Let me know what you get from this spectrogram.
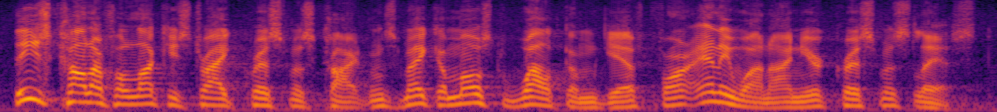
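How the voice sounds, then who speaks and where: A man's voice: mid-range voice, animated, brisk, bright, forceful tone. A man reading 1950s radio advertising and credits as an announcer, with emphatic salesman delivery.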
